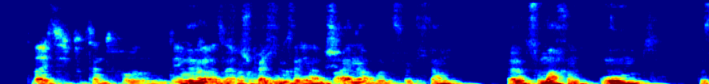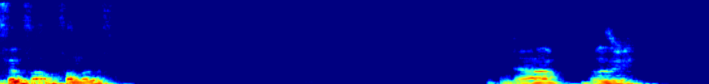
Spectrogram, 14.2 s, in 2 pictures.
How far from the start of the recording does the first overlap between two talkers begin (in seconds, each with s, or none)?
1.8 s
